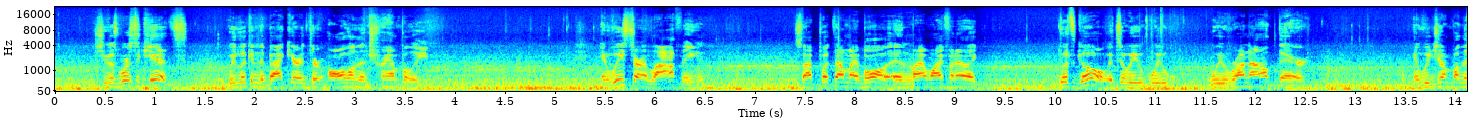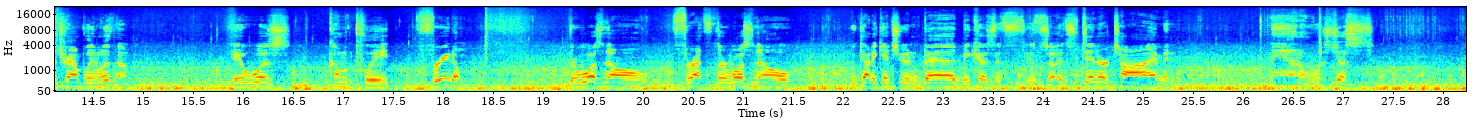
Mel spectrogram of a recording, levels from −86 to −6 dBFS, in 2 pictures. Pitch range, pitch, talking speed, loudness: 125-170 Hz, 140 Hz, 170 wpm, -27 LUFS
